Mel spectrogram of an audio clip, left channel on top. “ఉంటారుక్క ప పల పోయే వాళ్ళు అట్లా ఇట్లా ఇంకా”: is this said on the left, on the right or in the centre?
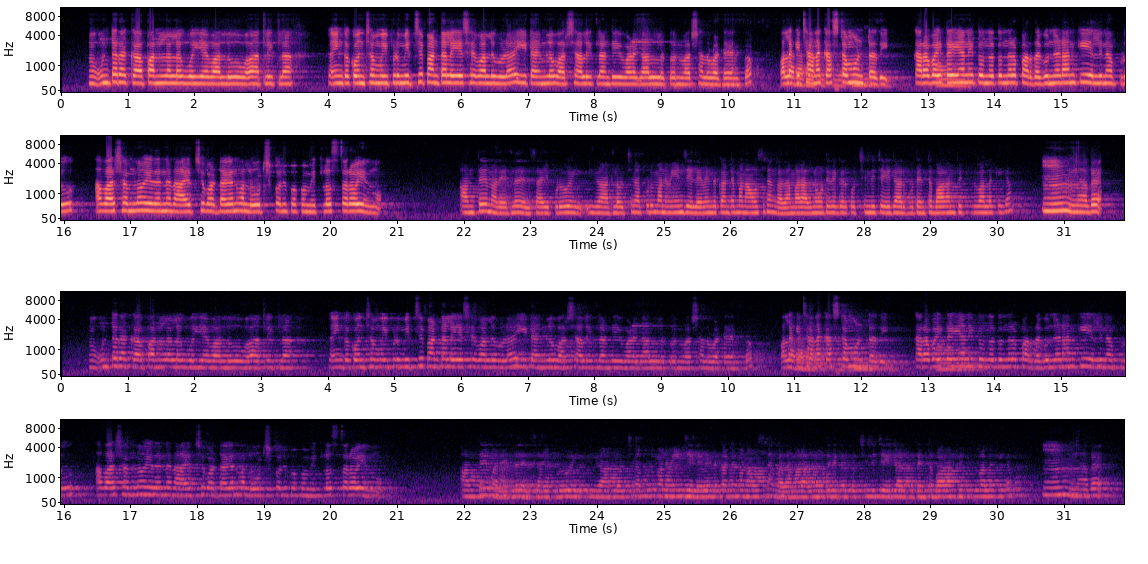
Left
